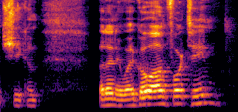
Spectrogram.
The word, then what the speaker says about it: Shechem: Sichem. Sichem? That's the one that ravished Dinah. Shechem would be probably the right pronunciation. Shechem.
